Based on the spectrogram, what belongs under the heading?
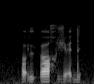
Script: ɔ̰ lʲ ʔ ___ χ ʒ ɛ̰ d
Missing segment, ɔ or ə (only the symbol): ɔ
